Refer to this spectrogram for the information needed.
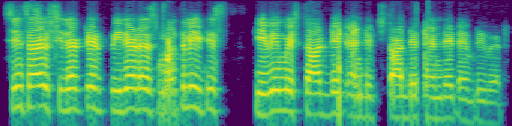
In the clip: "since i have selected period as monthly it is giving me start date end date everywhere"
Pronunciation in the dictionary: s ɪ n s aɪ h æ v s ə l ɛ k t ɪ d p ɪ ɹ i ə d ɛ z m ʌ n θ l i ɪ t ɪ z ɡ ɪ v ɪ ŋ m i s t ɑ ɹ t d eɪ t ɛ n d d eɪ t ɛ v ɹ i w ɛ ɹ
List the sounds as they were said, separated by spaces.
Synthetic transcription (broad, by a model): s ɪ n s aɪ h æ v s ə l ɛ k t ɪ d p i ɹ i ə d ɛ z m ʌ n t l i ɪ t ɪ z ɡ ɪ v ɪ ŋ m i s t ɑ ɹ t d eɪ t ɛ n d d eɪ t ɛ v ɹ i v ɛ ɹ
